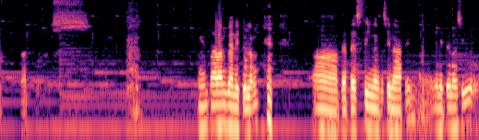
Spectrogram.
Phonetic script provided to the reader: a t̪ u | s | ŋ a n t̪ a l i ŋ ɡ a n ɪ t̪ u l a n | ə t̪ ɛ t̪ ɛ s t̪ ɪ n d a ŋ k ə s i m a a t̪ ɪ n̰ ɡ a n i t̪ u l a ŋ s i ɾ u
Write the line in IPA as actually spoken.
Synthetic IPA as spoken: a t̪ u | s | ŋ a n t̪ a l a ŋ ɡ a n i t̪ u l a ŋ | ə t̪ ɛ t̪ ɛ s t̪ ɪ ŋ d a ŋ k ə s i n a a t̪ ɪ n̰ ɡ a n i t̪ u l a ŋ s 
